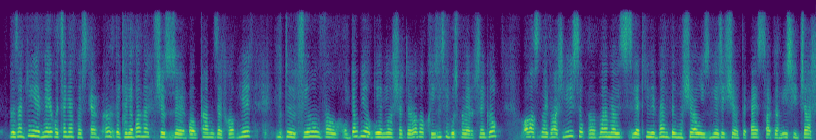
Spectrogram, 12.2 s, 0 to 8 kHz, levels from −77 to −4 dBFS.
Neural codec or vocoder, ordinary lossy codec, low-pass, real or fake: codec, 16 kHz, 0.5 kbps, FreqCodec, smaller model; none; 7.2 kHz; fake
